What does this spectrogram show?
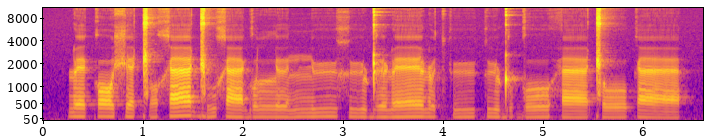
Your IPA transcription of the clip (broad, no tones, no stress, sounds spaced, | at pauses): ɳ ɛ k ɔ ʃ ɛ ɡ͡ǁ ɔ x æː ɡ͡ǁ u x æː ɡ o lː ɘː nː ʉː x ʉː ɖ ɘː ɳ ɛː ɳ ɵ t͡sʼ ʉː k ʉ ɖ u ɡ oː h æː ǁ oː k æː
